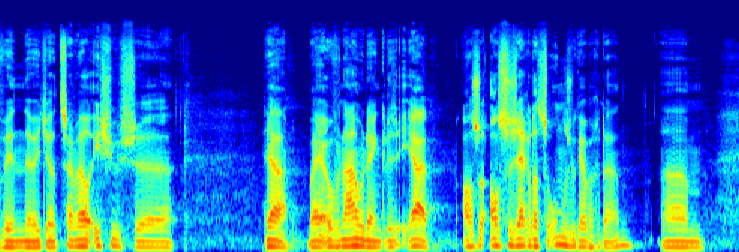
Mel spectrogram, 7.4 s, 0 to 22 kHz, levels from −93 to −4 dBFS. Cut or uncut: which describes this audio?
uncut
